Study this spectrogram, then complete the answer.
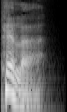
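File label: "pillar", British English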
